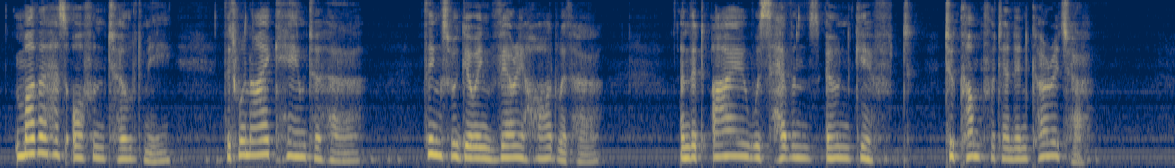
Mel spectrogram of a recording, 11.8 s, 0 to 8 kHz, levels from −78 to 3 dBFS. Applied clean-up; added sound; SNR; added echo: none; none; none; reverberation time 0.3 s.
